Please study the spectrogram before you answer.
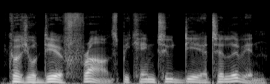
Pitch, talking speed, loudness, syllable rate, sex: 105 Hz, 220 wpm, -18 LUFS, 5.6 syllables/s, male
